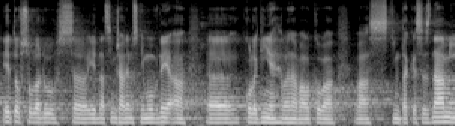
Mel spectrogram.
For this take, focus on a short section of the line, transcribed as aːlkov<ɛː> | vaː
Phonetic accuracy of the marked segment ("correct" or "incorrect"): incorrect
